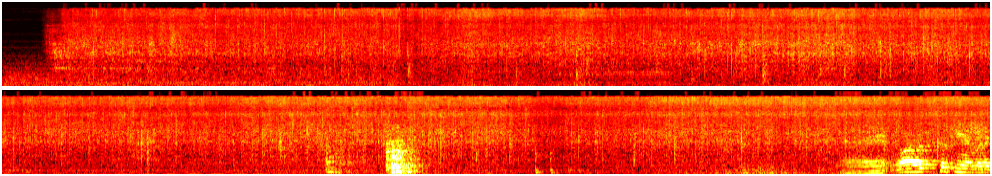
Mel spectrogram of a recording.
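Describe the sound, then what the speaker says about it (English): Chicken sears in hot oil in a pan, a steady loud hiss of sizzling that holds for a long stretch, with a few brief clinks and a short voice near the end. "I'm going to heat up some oil, I'm going to sear each side of the chicken"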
